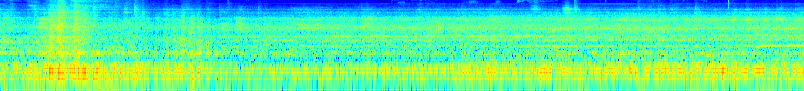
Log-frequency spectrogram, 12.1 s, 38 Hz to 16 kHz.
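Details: Kawasaki Nippon Sharyo C751B train, car 1351, Bukit Gombak to Jurong East, in poor condition: pulling away, low rumble with wavering hum and faint whine; odd drive noise under acceleration, source unclear.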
